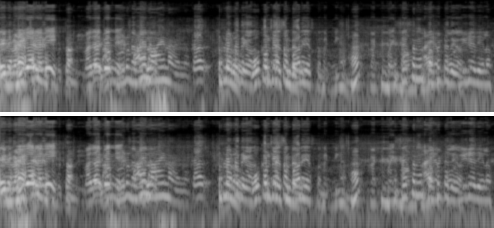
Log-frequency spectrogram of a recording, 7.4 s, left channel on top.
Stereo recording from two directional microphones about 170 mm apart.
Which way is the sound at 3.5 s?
90° left.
